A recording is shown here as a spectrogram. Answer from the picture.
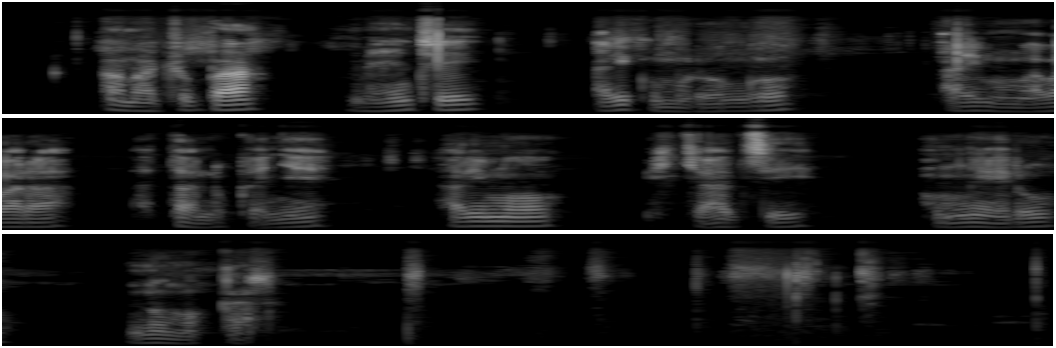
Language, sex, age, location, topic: Kinyarwanda, male, 36-49, Kigali, health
